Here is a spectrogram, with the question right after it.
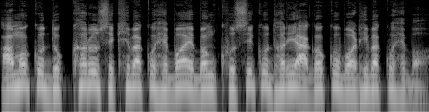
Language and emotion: Odia, neutral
